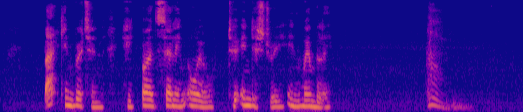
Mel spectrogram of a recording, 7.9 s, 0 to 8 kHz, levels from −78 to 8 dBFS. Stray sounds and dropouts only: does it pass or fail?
fail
